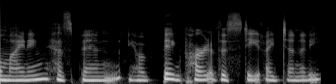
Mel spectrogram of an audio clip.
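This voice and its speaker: In an American accent, a woman speaks with a dark, mellow tone, somewhat breathy and with fairly even intonation, on a very clean recording with a silent background and a dry, close sound with no echo. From US, Pittsburgh, Pennsylvania. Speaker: climate scientist. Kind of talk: interview. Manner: hesitant, many fillers.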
